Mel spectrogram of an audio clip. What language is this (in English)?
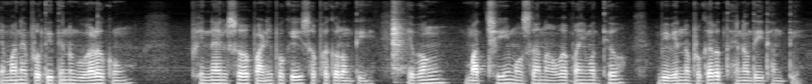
Odia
